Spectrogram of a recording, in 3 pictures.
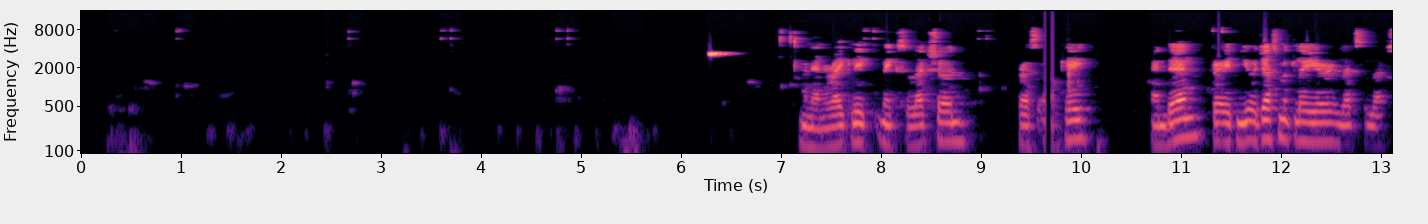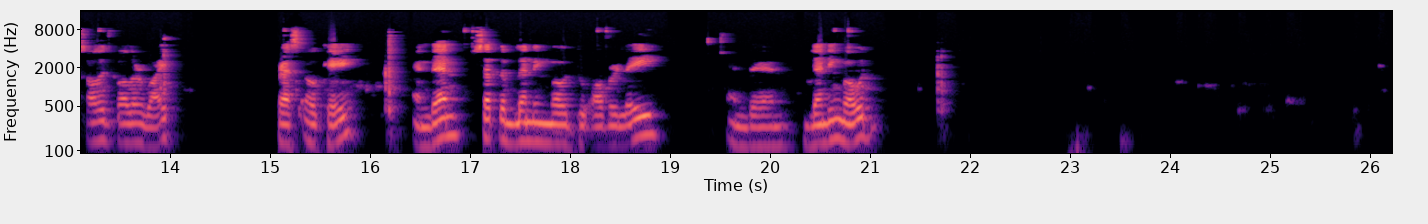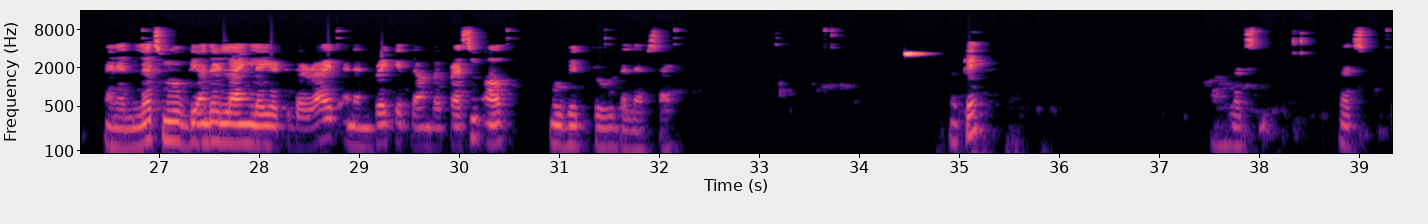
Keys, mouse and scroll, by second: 1.1-2.6 drag, 3.6 click, 4.7 click, 6.9 right click, 7.8 click, 11.3 click, 13.2 click, 15.1 click, 19.3-20.3 right drag, 26.8-29.3 drag, 32.2 alt+click, 33.6 alt+click, 38.3 ctrl+right click, 39.2 ctrl+click.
